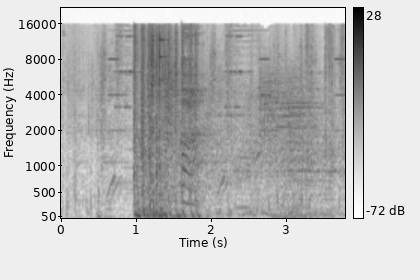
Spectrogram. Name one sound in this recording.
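A loud magical burst rings out from a video game.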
